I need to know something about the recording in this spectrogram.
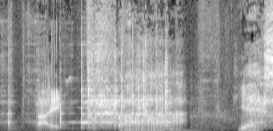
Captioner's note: banging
